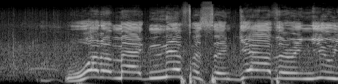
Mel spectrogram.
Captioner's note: applause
